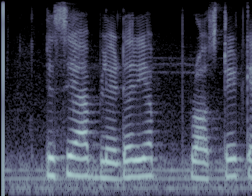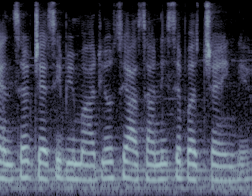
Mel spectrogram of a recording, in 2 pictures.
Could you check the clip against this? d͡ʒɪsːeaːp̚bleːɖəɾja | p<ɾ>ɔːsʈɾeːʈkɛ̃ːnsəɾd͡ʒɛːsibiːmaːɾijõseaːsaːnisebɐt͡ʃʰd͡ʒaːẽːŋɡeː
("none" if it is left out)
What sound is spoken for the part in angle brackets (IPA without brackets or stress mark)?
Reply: ɾ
